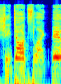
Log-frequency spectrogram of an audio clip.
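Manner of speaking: high, raspy, rough, strained voice. Describing a character left with strained vocal cords, demonstrating: Red's strained voice. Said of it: "her vocal cords are strained".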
